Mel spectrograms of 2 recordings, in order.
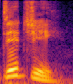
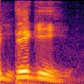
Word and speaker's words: Digi: You said Digi. You didn't say Diggy. Digi, you said it right. Diggy's wrong. You said Yeah.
